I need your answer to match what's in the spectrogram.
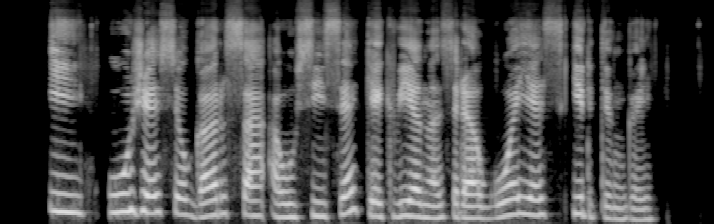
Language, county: Lithuanian, Utena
